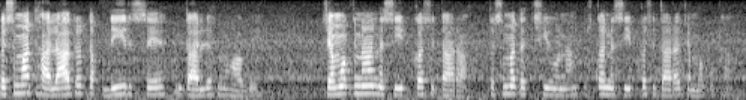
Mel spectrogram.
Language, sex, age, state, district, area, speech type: Urdu, female, 60+, Uttar Pradesh, Rampur, urban, spontaneous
